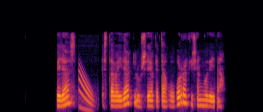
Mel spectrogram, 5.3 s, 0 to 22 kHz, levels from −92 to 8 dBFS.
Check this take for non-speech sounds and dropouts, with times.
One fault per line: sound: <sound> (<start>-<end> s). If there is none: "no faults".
sound: chirp (1.6-1.9 s)
sound: dropout (4.3-4.4 s)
